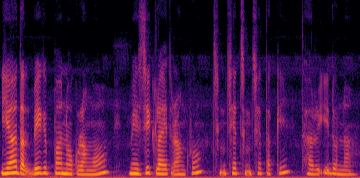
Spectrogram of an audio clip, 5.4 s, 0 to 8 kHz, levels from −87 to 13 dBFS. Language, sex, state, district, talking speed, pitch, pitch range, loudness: Garo, female, Meghalaya, West Garo Hills, 110 wpm, 220 Hz, 205-245 Hz, -17 LUFS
